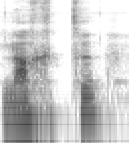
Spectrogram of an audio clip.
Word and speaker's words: Nacht: But in some other cases, like for example for the word Nacht, which means night, the sound CH is ch.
